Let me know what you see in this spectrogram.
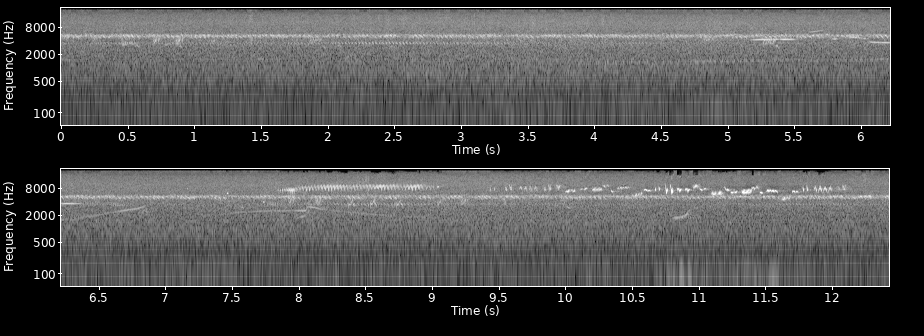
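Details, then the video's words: A constant shrill cricket trill holds one high pitch throughout. Sparkling higher chatter joins in the last few seconds, with soft, distant whistled bird notes in the middle. "Crickets chirping sounds"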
